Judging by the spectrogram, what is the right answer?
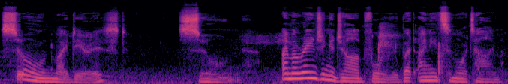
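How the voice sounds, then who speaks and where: An actress voicing a cool-headed female leader of an assassin guild in a video game, speaking softly and slipping into whispers. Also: rumbling low, very animated, slow pace, exaggerated voice. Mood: smooth, welcoming. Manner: soft, intimate, dropping to whispers.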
